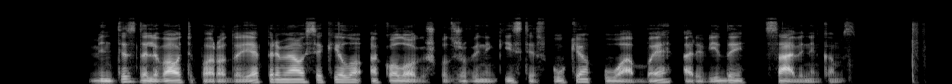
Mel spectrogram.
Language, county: Lithuanian, Panevėžys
